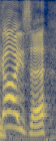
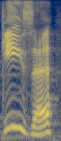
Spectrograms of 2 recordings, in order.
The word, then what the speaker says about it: geyser: shows you know so i said geyser i was corrected i know it's pronounced geezer and now i don't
